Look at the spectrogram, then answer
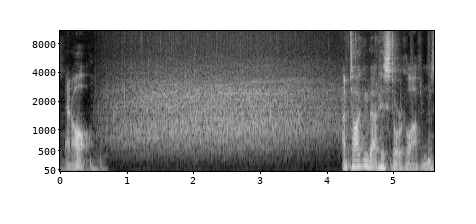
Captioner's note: cheering and applause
